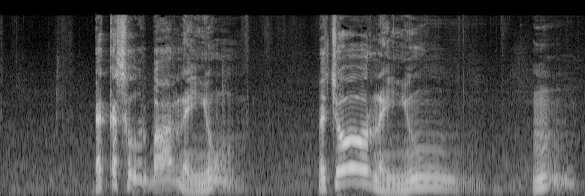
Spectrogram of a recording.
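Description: An elderly man speaks with animation close by.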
